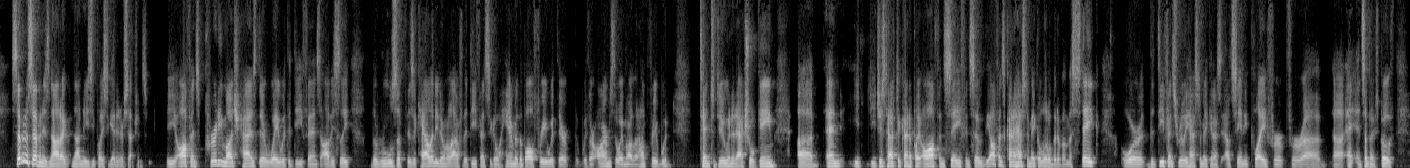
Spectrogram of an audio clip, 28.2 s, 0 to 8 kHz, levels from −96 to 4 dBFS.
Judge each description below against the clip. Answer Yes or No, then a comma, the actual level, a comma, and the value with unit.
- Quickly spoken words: Yes, fast, 215 wpm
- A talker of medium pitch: No, low, 115 Hz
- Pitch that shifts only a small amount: No, average, 3.6 semitones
